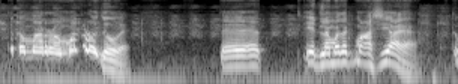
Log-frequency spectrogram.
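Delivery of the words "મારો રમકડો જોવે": put-on very high, whiny kid's voice; little boy whining for his toy; whiny little child. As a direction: squeak it out like a crying toddler. Crying little boy wants toy.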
